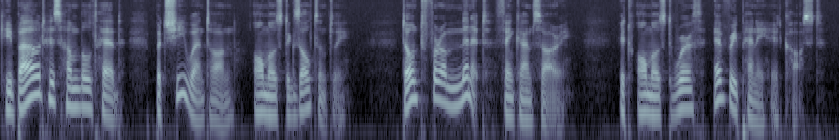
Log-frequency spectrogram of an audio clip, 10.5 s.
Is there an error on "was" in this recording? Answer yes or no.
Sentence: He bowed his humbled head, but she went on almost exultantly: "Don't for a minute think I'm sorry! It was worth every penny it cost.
yes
